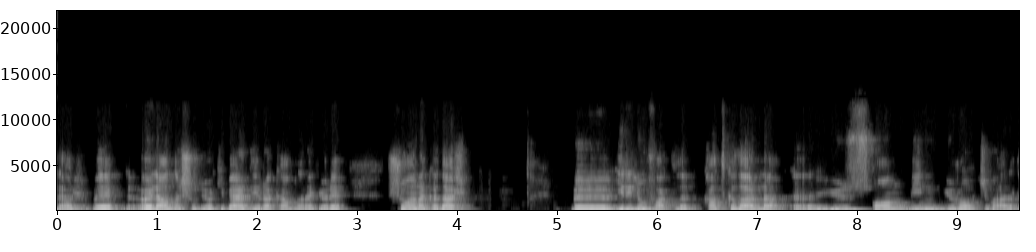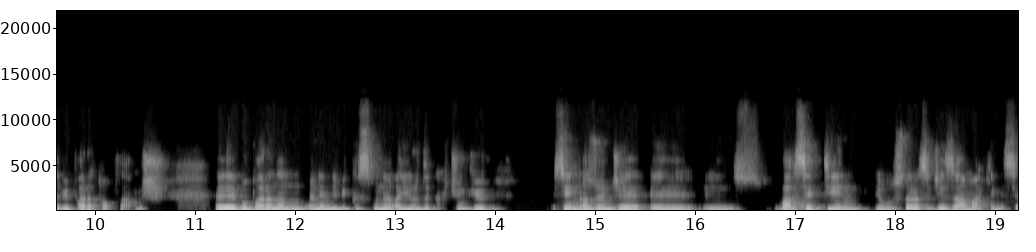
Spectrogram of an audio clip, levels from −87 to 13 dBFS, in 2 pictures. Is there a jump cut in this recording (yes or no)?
no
